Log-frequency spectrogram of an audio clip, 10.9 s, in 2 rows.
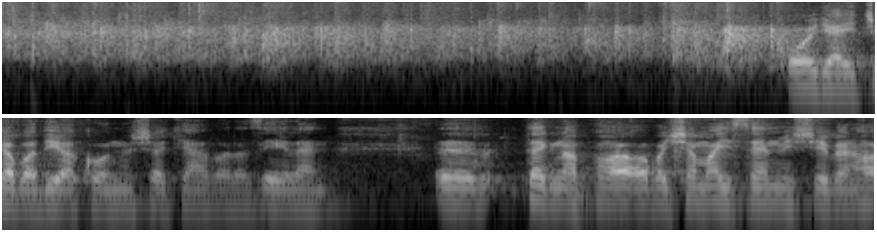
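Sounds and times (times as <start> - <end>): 
audience applause: 0.0 - 5.4
speech: 4.9 - 10.9.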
